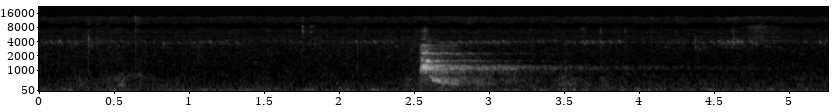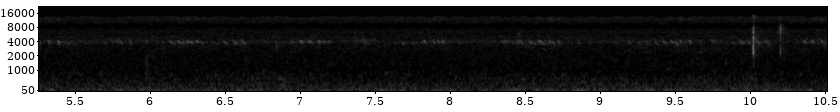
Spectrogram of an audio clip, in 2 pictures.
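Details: A mountain lion gives one loud, harsh call that fades quickly into a quiet night, recorded at 2:15 a.m. on June 7, 2024, on a forest trail in Coconino National Forest, Arizona.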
